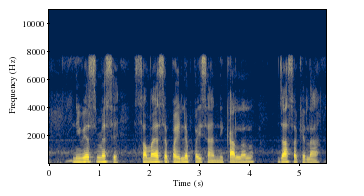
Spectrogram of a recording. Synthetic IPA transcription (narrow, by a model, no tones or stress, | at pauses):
niʋesmese | səməjsepəɦilepəɪsanikaləl | d͡ʒasəkela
